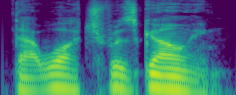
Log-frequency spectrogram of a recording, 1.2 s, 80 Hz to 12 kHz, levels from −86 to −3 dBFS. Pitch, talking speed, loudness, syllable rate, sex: 100 Hz, 205 wpm, -18 LUFS, 3.9 syllables/s, male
